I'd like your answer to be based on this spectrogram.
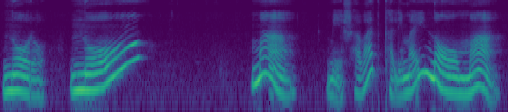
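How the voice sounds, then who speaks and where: A woman with a Tajik accent, a teacher giving a children's alphabet lesson and sounding out syllables slowly. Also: sits low, mellow. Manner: slow sing-song syllable drilling for children.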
